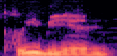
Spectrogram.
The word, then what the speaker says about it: plebeian: I mean, it is pronounced plebeian, but I like to say plebs just because, I don't know, it sounds weird.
